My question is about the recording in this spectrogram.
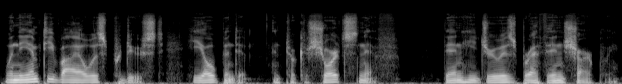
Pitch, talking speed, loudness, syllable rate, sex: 95 Hz, 200 wpm, -18 LUFS, 5.2 syllables/s, male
